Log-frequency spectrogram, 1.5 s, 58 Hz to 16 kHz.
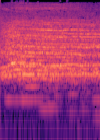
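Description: An audience cheers and yells together in answer to whether they would avoid flying in 2024, a loud sustained roar of whoops and shouts with steady dense noise throughout the short burst, no single voice standing out.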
